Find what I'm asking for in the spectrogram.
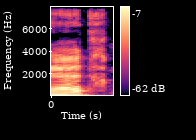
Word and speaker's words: être: Je vais être malade. And actually, you don't even have to pronounce the RE at the end of être in that case because it's followed by a consonant.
